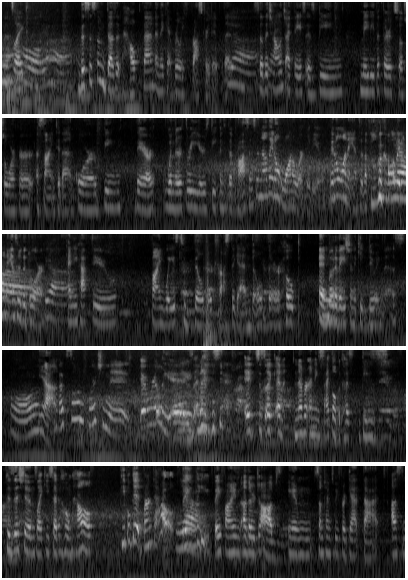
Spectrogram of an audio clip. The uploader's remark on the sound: Recorded at Boomtown Coffee, Houston Heights.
